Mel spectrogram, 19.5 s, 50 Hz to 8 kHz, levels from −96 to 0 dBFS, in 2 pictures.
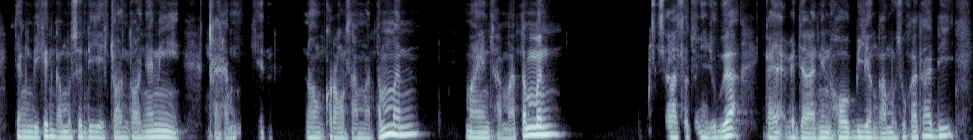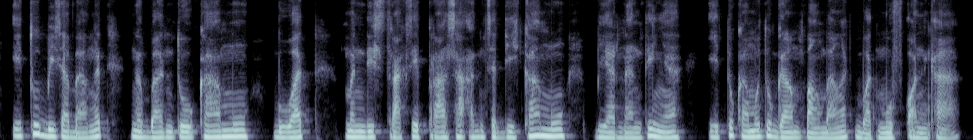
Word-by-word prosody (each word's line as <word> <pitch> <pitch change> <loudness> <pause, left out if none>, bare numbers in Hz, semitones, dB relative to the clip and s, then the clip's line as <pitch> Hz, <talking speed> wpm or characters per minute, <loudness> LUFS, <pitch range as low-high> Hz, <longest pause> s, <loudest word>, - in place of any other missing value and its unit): yang 120 -2 +1
bikin 120 +4 +2
kamu 115 -1 0
sedih 115 -1 0
contohnya 110 +1 -2
nih, 125 -4 +3 0.2
kayak - - -5
mungkin - - -12 0.4
nongkrong 105 -1 -3
sama 100 -1 -7
temen, 175 +6 +5 0.4
main 110 -3 0
sama 95 -2 -6
temen. 170 +3 +6 0.9
Salah 115 0 -2
satunya 115 -1 -5
juga 120 +8 +5 0.3
kayak 110 +1 -3
ngejalanin 110 -1 0
hobi 115 +2 +1
yang 110 - -4
kamu 100 +1 -1
suka 120 -1 -3
tadi 145 +3 +1 0.4
itu 145 +7 +2
bisa 135 -5 +2
banget 115 +6 -1 0.3
ngebantu 115 -1 +1
kamu 130 +2 +4 0.3
buat 115 +1 +1 0.3
mendistraksi 120 0 +1
perasaan 120 +1 -3
sedih 115 0 -3
kamu 145 0 +4 0.3
biar 115 -2 -1
nantinya 110 +2 0 0.3
itu 120 +1 -6
kamu 125 -1 +2
tuh 130 -1 0
gampang 110 -2 0
banget 105 +4 -1
buat 95 -4 -2
move 105 0 0
on, 105 -3 -2
Kak. 100 +2 -6
115 Hz, 140 wpm, -23 LUFS, 110-130 Hz, 0.9 s, temen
